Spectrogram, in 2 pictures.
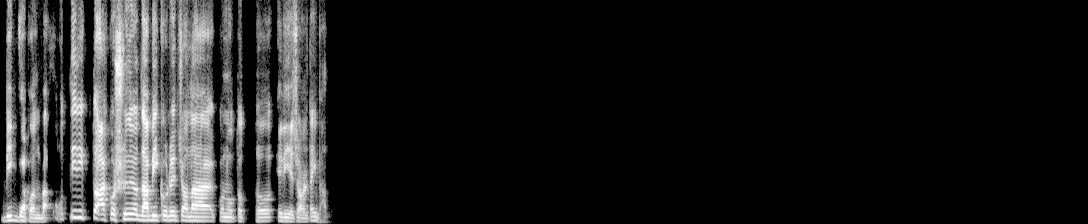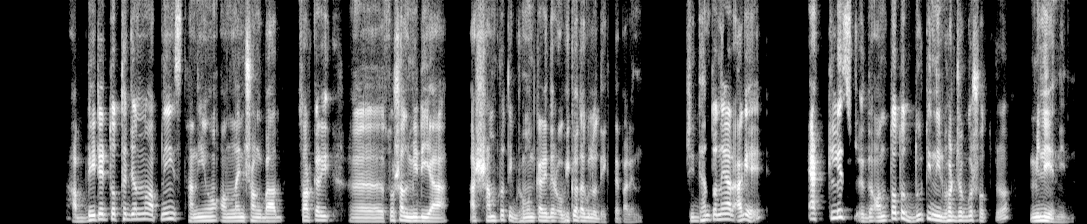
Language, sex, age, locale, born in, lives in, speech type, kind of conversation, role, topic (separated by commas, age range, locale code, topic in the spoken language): Bengali, male, 40-44, bn-BD, Bangladesh, Finland, read, expert-assistant, expert, ভ্রমণের পরিকল্পনা করতে গেলে কোন কোন জিনিস আগে শিখে নেওয়া দরকার?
